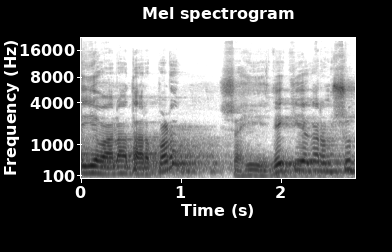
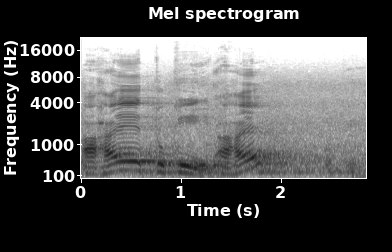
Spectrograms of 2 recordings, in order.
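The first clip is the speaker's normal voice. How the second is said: slow model word; much slower than usual. Shown as a demonstration. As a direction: repeat अहेतुकी slowly like a teacher. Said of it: "शुद्ध रूप है अहेतुकी". (अहेतुकी धीरे-धीरे दोहराइए)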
